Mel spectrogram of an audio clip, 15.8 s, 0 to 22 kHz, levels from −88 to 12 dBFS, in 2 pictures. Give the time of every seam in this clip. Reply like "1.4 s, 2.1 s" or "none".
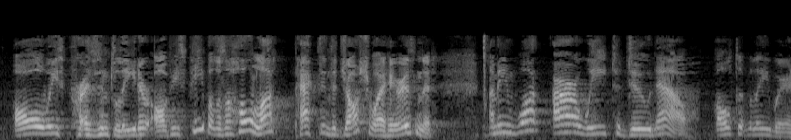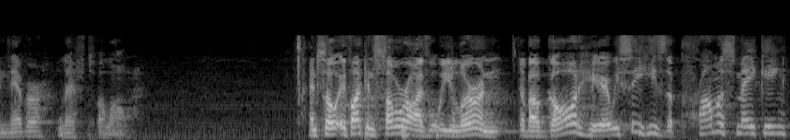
4.8 s, 7.0 s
